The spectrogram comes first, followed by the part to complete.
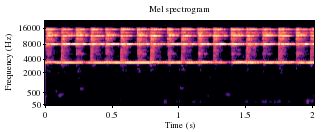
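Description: Puja hand bell rung continuously: a steady, high ringing beaten into rapid, even strikes, as during worship before an idol.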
